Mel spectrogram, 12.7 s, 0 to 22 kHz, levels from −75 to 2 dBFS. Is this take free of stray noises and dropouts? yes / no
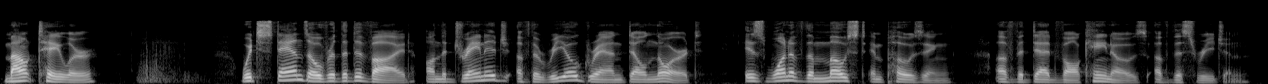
no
